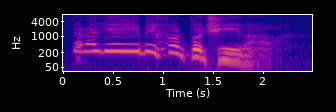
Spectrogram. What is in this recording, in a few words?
Night Elf Male Standard NPC Greeting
